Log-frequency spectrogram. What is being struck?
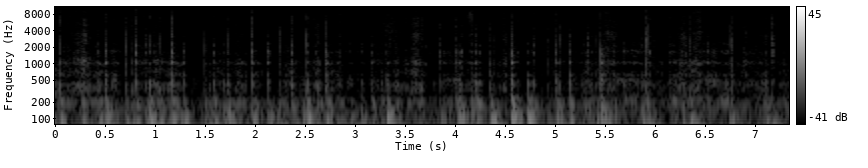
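Closed paper book, page block edge.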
